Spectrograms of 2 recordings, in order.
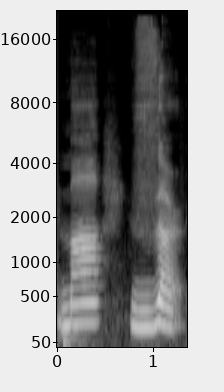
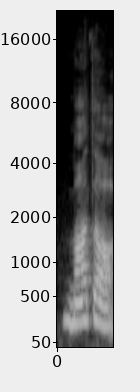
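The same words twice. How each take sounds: First: The middle consonant is a voiced 'th' sound. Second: The middle consonant sounds like a 'd'. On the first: The speaker calls it right. "이렇게 두 번째 소리가 나거든요" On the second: The speaker calls it wrong. "편하게 D처럼 소리를 많이들 내셨어요"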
